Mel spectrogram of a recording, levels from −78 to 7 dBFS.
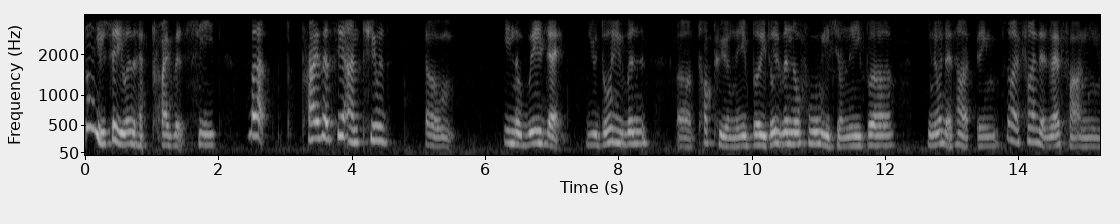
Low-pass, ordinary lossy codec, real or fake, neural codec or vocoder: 3.6 kHz; none; fake; codec, 24 kHz, 3 kbps, HILCodec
